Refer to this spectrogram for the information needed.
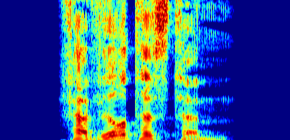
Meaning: strong dative masculine/neuter singular superlative degree of verwirrt
- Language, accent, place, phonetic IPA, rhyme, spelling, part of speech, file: German, Germany, Berlin, [fɛɐ̯ˈvɪʁtəstəm], -ɪʁtəstəm, verwirrtestem, adjective, De-verwirrtestem.ogg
